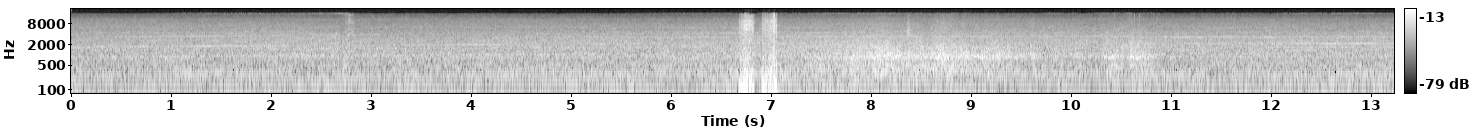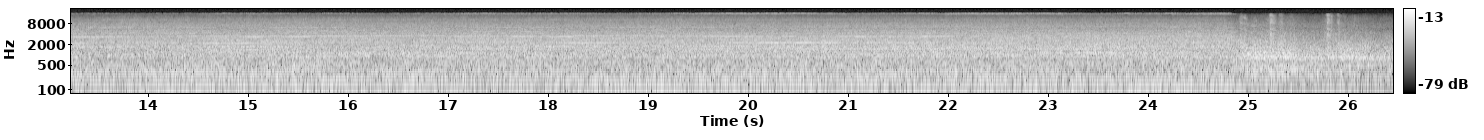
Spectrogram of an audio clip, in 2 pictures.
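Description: A racing car engine drones steadily, shifting pitch as the car speeds up and slows.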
